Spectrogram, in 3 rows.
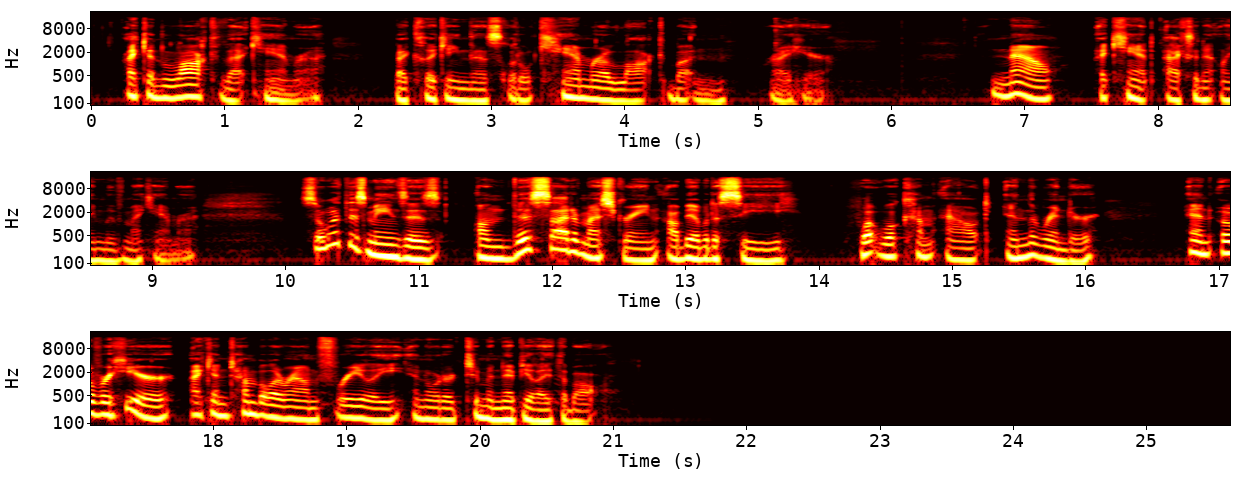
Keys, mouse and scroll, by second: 5.3 click, 6.7 alt+click, 16.9 alt+click, 18.3 alt+right click, 19.2 alt+middle click, 19.7 alt+right click.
